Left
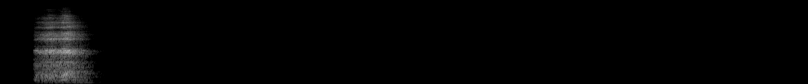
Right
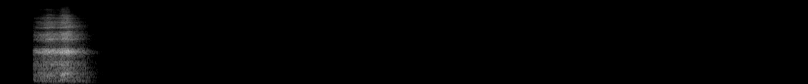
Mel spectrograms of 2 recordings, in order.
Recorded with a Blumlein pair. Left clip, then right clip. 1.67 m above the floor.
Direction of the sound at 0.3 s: 55° right.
